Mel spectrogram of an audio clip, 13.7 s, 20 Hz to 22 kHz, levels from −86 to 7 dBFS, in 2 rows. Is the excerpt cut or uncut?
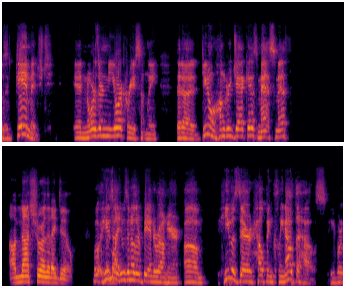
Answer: uncut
